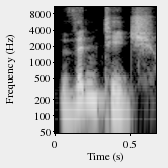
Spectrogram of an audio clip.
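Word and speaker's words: Vyntage: launched this new brand called vintage which is spelled v y n t a g e t a g e yeah that's it vintage with a Y and uh they very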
